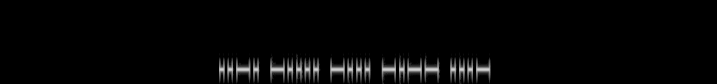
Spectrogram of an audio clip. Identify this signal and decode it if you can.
Morse code, heard as a keyed tone, about 28 wpm, 700 Hz. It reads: F6BYV
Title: DXCC-100 Call Signs - 5 Characters - Repeated 3x - 28wpm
